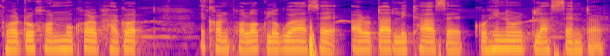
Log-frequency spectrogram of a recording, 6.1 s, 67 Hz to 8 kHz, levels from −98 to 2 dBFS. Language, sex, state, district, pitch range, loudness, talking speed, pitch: Assamese, male, Assam, Hailakandi, 115-130 Hz, -19 LUFS, 145 wpm, 120 Hz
